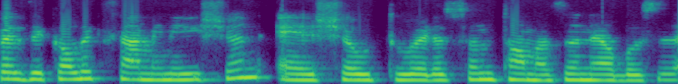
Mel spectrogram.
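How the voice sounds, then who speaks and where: Dry and close with no echo, a woman's fairly high voice moves at a moderate pace with fairly even intonation. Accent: Spanish. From Colombia. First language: Spanish. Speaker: doctor presenting a clinical case. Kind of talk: conference presentation.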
